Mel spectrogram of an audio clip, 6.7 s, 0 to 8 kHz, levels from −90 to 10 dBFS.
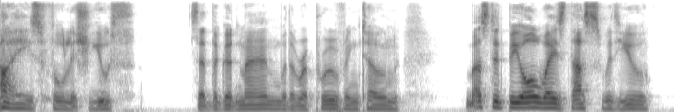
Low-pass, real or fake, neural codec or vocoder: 7.2 kHz; real; none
